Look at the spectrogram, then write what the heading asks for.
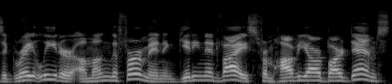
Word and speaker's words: Fremen: It should be Fremen, not Freeman. It's not Morgan Freeman, so that was a little weird.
